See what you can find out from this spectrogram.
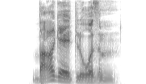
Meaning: strong dative masculine/neuter singular of bargeldlos
- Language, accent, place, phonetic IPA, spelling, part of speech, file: German, Germany, Berlin, [ˈbaːɐ̯ɡɛltˌloːzm̩], bargeldlosem, adjective, De-bargeldlosem.ogg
